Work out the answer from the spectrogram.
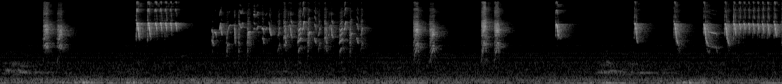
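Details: Harsh, dense 'tembakan' song of the mountain leaf warbler, locally cucak rante mas, for training competition birds: irregular bursts of shrill, piercing notes and short scratchy chatters separated by brief pauses.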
